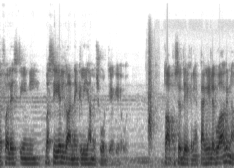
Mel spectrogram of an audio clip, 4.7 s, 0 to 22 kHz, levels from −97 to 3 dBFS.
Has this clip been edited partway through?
yes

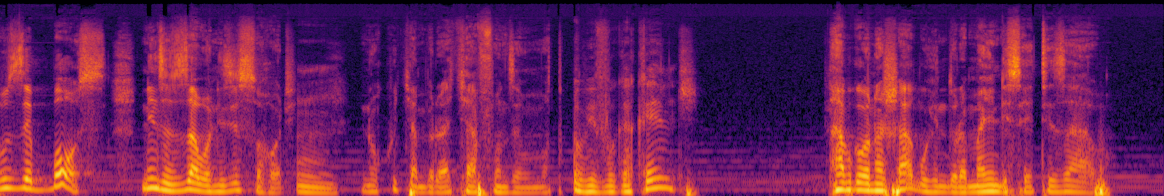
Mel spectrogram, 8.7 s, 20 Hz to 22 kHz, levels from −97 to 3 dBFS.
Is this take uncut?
yes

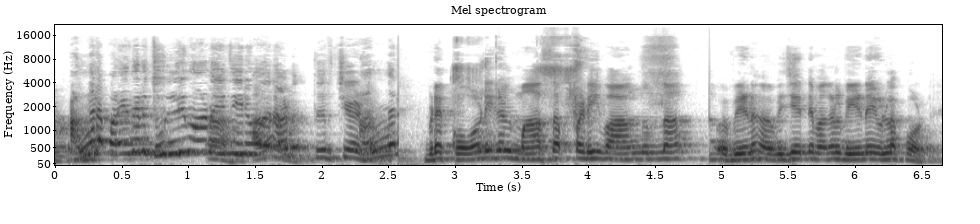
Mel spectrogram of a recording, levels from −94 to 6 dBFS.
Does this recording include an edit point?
yes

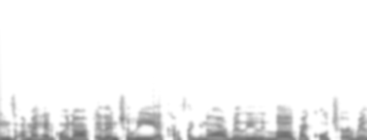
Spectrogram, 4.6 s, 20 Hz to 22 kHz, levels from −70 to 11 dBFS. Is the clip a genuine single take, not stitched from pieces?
no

